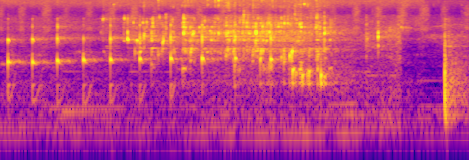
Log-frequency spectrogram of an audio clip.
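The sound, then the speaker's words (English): Wine glugs steadily from a bottle into a glass in a quick, regular series of bubbling pulses, followed by a single sharp clink near the end. “Can I pour it?”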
